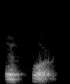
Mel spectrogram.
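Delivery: "effort" high on the first syllable, then falling; stress on first syllable. Shown as a demonstration. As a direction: punch the start of "effort". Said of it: "on the first syllable".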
